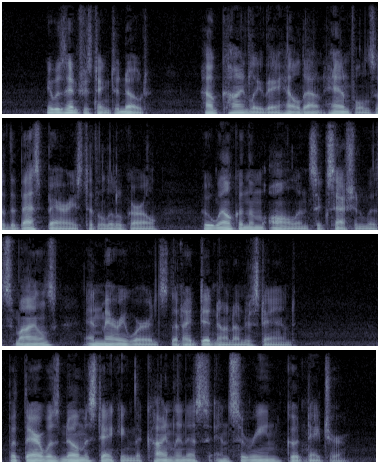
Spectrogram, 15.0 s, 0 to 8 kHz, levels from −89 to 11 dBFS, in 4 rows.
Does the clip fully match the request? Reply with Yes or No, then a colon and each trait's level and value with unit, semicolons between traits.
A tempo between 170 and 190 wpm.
Yes: average, 185 wpm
